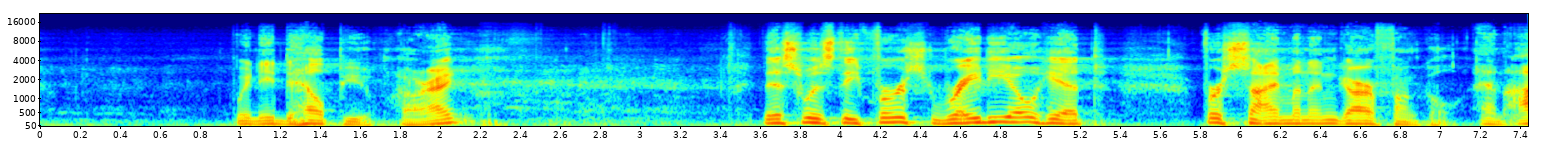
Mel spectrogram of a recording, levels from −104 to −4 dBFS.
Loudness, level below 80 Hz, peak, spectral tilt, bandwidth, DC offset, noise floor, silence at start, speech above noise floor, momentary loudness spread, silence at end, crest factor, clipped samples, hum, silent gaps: -25 LUFS; -54 dBFS; -4 dBFS; -3.5 dB/octave; 15.5 kHz; under 0.1%; -56 dBFS; 1 s; 31 dB; 16 LU; 0 s; 24 dB; under 0.1%; none; none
